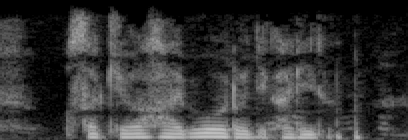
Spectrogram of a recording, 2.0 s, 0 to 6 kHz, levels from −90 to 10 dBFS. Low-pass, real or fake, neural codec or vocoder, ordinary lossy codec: 5.4 kHz; real; none; Opus, 64 kbps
